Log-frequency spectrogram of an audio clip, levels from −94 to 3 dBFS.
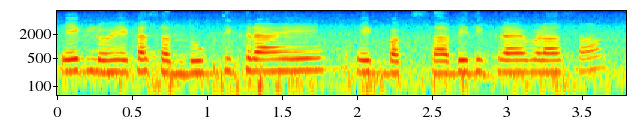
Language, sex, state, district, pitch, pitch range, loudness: Hindi, female, Uttar Pradesh, Lucknow, 225 Hz, 225-235 Hz, -16 LUFS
